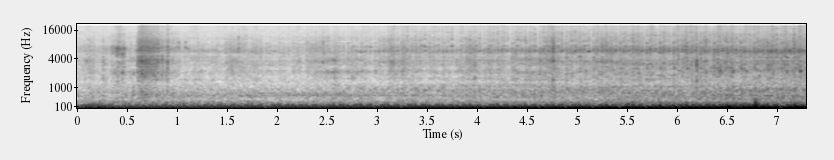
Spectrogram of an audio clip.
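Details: 1973 Cox 1300 at idle: steady, even beat of about 220 a minute under a low rumble; engine noise of unclear cause.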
